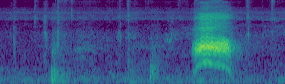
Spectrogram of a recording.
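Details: Crow calling loudly while birds fight over food: a single strong harsh caw lasting about a third of a second, preceded by a few soft clicks and taps.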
